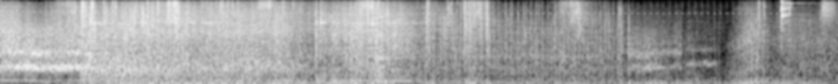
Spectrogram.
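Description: Tyres scrape and skid on the road.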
